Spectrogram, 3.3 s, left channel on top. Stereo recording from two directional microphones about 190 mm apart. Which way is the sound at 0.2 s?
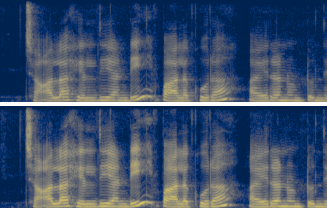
15° right (ahead or behind).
